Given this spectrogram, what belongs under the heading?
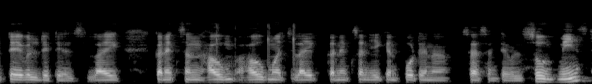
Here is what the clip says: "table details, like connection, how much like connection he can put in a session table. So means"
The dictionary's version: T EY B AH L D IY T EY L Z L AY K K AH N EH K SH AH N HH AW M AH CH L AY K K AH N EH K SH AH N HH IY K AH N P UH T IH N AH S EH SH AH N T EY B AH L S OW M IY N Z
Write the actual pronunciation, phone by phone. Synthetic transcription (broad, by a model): T EY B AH L D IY T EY L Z L AY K K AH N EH K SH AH N HH AW M AH CH L AY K K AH N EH K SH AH N HH IY K AH N P UH T IH N AH S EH S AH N T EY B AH L S OW M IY N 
